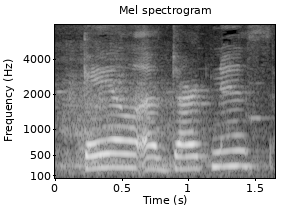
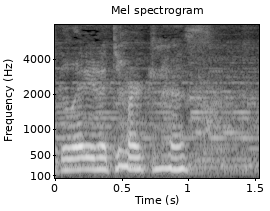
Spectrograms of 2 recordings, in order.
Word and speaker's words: Gale of Darkness: I kept saying it wrong. I was shocked to find out that it was actually called Gale of Darkness than Glade of Darkness.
